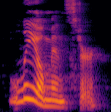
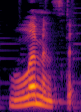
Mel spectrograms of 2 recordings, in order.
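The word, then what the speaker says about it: Leominster: And with the way it's spelled, you would assume it's Leo Minster. If you call it Leo Minster, you will be yelled at by massoles. It's pronounced pronounce lemon. So lemon stuff.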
